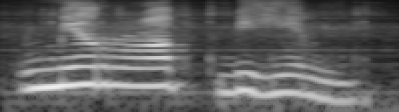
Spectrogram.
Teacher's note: nun mati bertemu dengan huruf ro, maka membacanya tidak dengung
